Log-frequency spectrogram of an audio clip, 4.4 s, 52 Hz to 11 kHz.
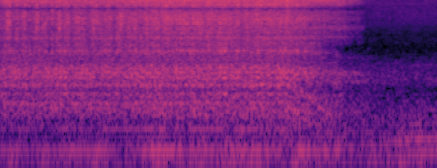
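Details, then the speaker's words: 1999-2003 Acura TL: fuel pump buzz heard at key-on, then starter churns a few seconds and engine catches to a low steady idle, showing the fuel pump works. "And that is an indication that the fuel pump works, and it is going into the motor, and it starts the motor right up."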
